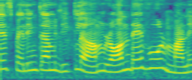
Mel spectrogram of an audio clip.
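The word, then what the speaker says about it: rendezvous: Last যে final ওয়ার্ডটা লিখেছি দেখে নাও স্পেলিংটা, এটাকে তোমরা অনেকে প্রোনাউন্স করো রেন্ডেজভুস, বাট এটার কারেক্ট প্রোনাউন্সিয়েশন হবে রনদেভু। তো এবার তোমরা আমাকে বলো, এই যে লাস্ট যে স্পেলিংটা আমি লিখলাম রনদেভুর মানে কি কেউ জানো?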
